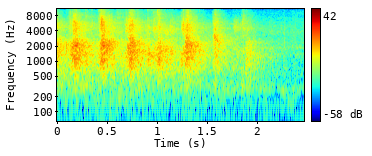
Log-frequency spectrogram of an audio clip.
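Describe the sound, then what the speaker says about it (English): Audience applause at a World Contraception Day conference session, a moderate burst of clapping that swells in loose pulses and gradually tapers off, heard from within the hall with no voices over it. "Another applause. Better one."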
